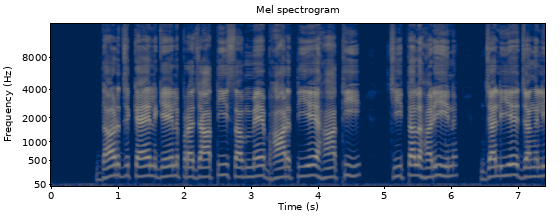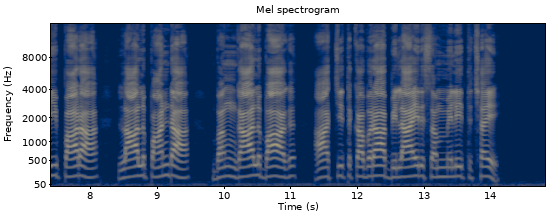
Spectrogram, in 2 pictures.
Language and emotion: Maithili, neutral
